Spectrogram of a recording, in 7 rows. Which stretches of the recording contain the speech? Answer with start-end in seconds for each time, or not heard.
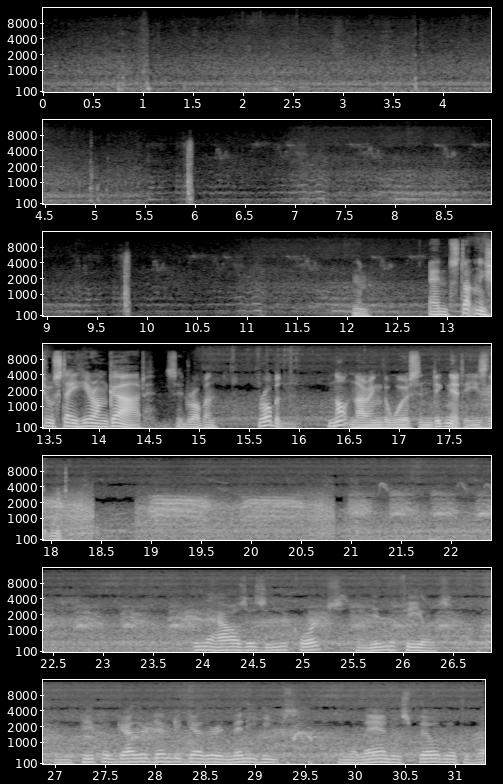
12.1-18.2, 23.9-31.2.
